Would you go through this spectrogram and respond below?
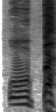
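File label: "Upa", patua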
